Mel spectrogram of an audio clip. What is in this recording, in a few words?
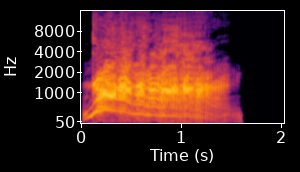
Male Murloc Play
